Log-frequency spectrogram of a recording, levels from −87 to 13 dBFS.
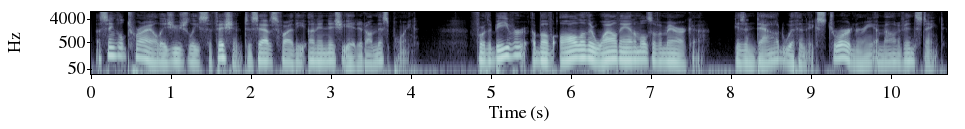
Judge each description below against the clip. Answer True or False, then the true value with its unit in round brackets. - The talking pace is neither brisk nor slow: True (175 wpm)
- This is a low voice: True (105 Hz)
